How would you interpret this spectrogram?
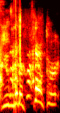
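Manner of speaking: high-pitched retold burst of rage; re-enacted fit of temper; angry outburst. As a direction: curse out the cymbal in a high voice.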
